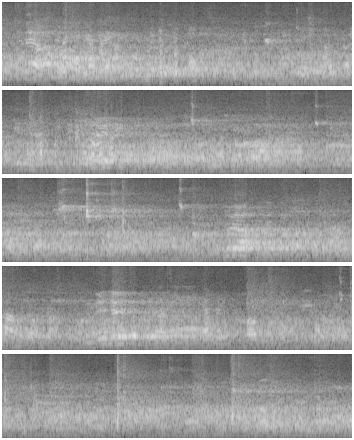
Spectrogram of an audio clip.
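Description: Shuttlecocks are struck with rackets in sharp pops, in a large echoing hall.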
